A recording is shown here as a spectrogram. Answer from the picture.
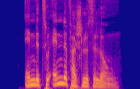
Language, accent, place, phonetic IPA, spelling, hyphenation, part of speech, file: German, Germany, Berlin, [ˈɛndə t͡suː ˌɛndə fɛɐ̯ʃlʏsəlʊŋ], Ende-zu-Ende-Verschlüsselung, En‧de-zu-En‧de-Ver‧schlüs‧se‧lung, noun, De-Ende-zu-Ende-Verschlüsselung.ogg
- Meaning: end-to-end encryption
